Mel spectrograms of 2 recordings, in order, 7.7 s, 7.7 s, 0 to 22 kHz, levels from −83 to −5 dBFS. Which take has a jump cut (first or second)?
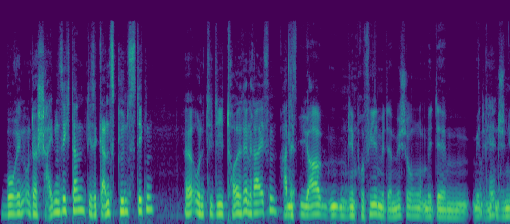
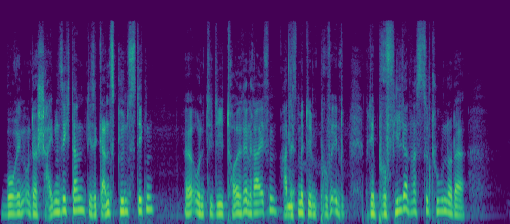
first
